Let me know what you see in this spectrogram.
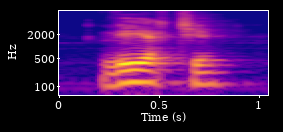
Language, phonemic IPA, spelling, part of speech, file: Dutch, /ˈwercə/, weertje, noun, Nl-weertje.ogg
- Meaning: diminutive of weer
